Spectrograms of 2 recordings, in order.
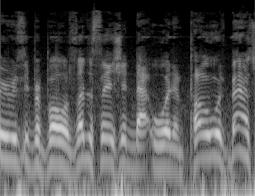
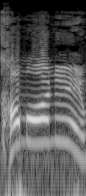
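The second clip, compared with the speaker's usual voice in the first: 1 mock welcome; 12 semitones higher, 7 dB louder, slower than usual.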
